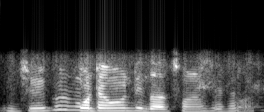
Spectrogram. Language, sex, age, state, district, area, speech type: Bengali, male, 18-30, West Bengal, Darjeeling, rural, conversation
